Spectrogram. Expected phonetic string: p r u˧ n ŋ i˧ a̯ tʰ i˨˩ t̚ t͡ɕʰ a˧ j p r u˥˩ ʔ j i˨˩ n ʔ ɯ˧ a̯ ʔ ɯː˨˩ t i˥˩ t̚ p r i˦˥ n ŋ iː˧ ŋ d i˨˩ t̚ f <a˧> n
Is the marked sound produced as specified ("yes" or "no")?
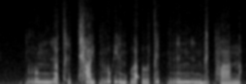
no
